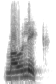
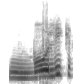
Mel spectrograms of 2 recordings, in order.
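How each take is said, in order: First: मौलिक louder, with a clear "au": "mau-lik"; correct "au" diphthong. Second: मौलिक mispronounced slowly as "molik"; wrong "o" vowel. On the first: Teacher giving the correction, मौलिक as "mau-lik". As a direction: open the first vowel of मौलिक into औ. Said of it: "मौलिक नहीं, मौलिक". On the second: Teacher showing students the error, मौलिक as "molik". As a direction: say मौलिक with a pure ओ in the first syllable. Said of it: "मौलिक नहीं". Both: Shown as a demonstration.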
